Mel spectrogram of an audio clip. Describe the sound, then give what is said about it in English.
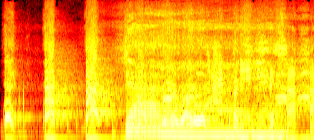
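A dog gives three quick, sharp barks, then lets out a longer, drawn-out whining yowl that slides downward in pitch and fades out. “Stop barking.”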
